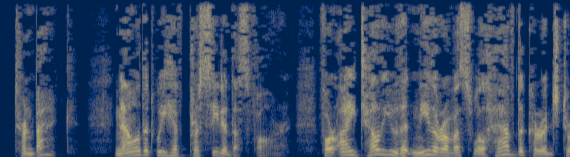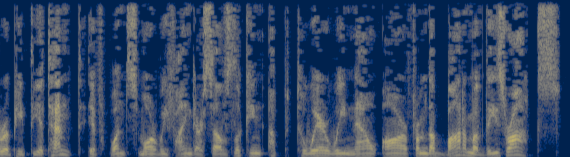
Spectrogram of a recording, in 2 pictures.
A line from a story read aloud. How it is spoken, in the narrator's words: he exclaimed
